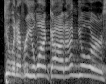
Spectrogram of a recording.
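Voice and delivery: high, loud, gushing surrender; a rush of eager devotion, slowing at the end; excited outburst. Retold or imitated. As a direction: blurt it out, carried away with excitement. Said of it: "And in our excitement".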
